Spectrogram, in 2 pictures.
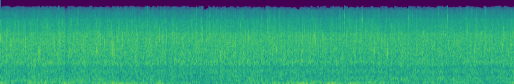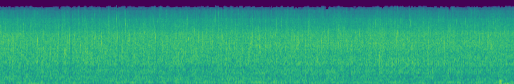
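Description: Mala-spiced meat frying in oil in a wok over a gas burner: a steady sizzle with many small crackles.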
